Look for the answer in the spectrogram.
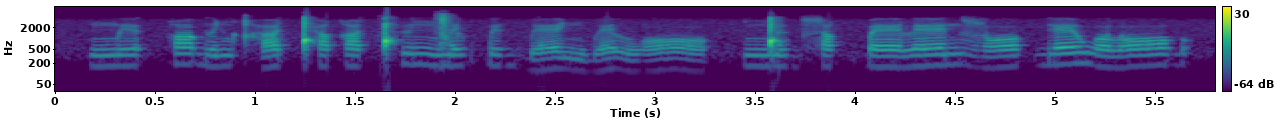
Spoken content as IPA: ŋ͡mɪː˧ɡqɔ˦˥ ɡə˧ɲqʰɨ˩˧˩ǃʰɛ˧q ɛ˩˧˩ǃʰɨ˦˥ ŋ͡ǀɪ˦˥l k͡pɪ˦˥ɡ ɡ͡bɛː˩˧˩ɲbɛ˩˧˩l wɔː˩˧˩ | ŋ͡ǃɨ˧ɡɬə˧qk͡pɛː˧ lɛː˦˥n ɮɔ˦˥ | ɡɛː˦˥wɔ˧l ɔː˦˥ɡ

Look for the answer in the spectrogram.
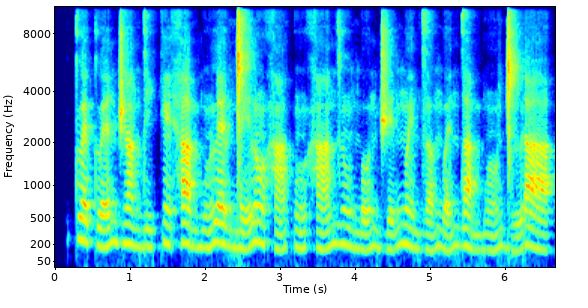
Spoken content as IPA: tʷɛ˦˨tʷɛ˨˩˦ nd͡ʒã˦˨ndi˨˩˦kẽ˦˨ ha˦˨mbũ˨˩˦lɛ˦˨l ŋ͡ǀe˨˩˦lõ˦˨hã˨˩˦ pũ˨˩˦hã˨˩˦ nzũ˦˨ŋo˨˩˦nd͡ʒe˨˩˦ ŋʷẽ˦˨nzʌ˨˩˦ŋʷɛ˨˩˦nda˦˨ mbõ˨˩˦ɡ͡ǀɯ˨˩˦ɾa˦˨

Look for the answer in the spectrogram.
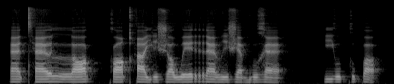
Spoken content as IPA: ætʰæə̯ lːɒ kːɒqʰæji ʒɒweræ βiʒæbuɣæ | jukupɒ

